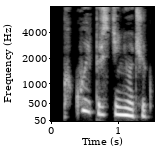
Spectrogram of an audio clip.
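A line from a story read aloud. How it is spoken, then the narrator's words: Whimpering. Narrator (Russian): проскулила я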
